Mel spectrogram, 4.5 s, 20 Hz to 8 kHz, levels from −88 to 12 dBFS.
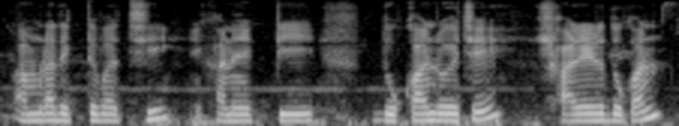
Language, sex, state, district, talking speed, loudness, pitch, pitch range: Bengali, male, West Bengal, Cooch Behar, 120 wpm, -17 LUFS, 160 Hz, 155-165 Hz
